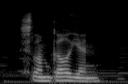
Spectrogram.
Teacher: the emphasis is on the first, the slum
